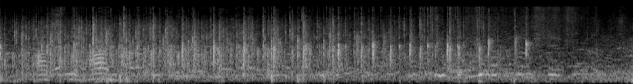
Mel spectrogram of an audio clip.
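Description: A crowd claps along in a quick, steady rhythm.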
